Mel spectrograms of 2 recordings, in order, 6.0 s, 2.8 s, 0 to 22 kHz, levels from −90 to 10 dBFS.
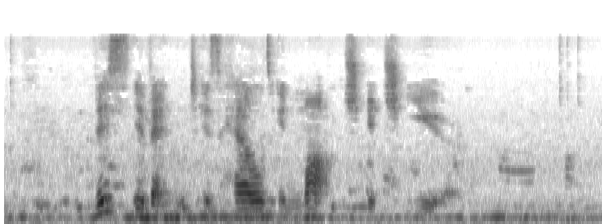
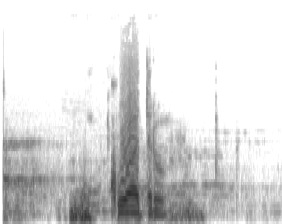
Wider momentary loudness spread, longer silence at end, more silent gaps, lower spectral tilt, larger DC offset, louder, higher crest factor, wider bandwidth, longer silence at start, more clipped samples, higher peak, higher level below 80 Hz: about the same, 22 LU vs 23 LU; second, 0 s vs 0.75 s; neither; second, -5.5 dB/octave vs -8.5 dB/octave; neither; about the same, -20 LUFS vs -19 LUFS; first, 22 dB vs 14 dB; first, 11.5 kHz vs 9.8 kHz; about the same, 0.05 s vs 0.05 s; neither; first, 0 dBFS vs -6 dBFS; first, -46 dBFS vs -60 dBFS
